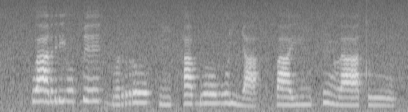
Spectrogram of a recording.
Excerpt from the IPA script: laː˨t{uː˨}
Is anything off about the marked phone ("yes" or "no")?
no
